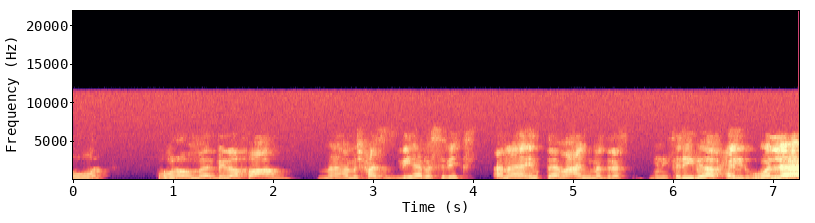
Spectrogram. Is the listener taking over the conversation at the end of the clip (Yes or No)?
Yes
